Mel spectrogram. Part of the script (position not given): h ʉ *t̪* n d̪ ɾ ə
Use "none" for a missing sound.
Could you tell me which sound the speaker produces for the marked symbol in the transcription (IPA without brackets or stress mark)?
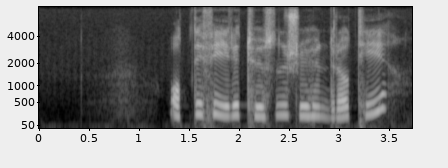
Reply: none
